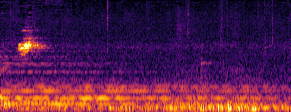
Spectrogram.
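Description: Steady, even rain falls outside, hissing continuously throughout with no break in its rhythm. A faint sustained tonal hum sits beneath it.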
